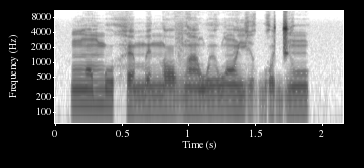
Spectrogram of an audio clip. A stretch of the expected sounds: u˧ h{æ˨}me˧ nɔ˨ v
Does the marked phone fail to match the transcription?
yes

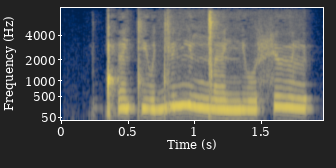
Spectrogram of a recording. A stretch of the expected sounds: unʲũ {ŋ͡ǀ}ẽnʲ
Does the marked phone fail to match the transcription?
no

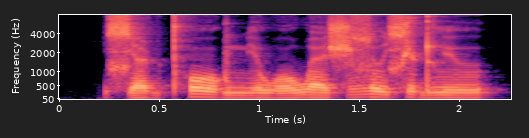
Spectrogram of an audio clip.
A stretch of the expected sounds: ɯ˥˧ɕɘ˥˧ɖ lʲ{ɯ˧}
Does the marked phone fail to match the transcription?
no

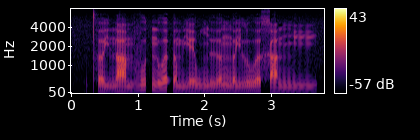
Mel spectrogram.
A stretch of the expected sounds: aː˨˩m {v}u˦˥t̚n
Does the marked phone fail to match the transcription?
no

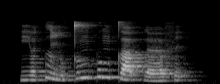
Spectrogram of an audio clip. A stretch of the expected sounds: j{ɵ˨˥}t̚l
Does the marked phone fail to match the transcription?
no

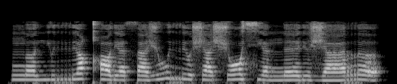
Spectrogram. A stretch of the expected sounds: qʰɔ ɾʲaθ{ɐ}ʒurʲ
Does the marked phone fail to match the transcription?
yes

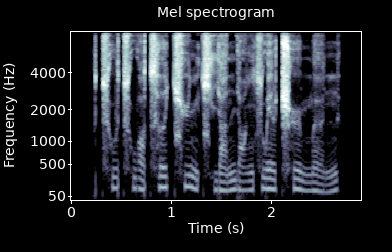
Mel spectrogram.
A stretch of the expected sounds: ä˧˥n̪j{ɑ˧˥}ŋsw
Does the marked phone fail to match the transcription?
no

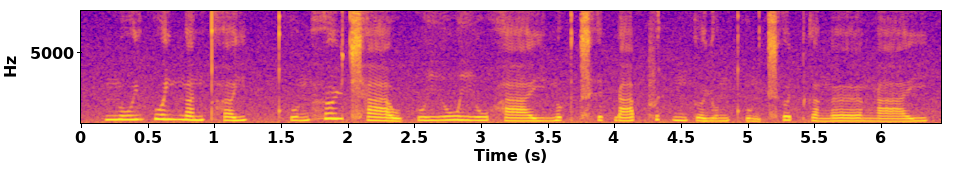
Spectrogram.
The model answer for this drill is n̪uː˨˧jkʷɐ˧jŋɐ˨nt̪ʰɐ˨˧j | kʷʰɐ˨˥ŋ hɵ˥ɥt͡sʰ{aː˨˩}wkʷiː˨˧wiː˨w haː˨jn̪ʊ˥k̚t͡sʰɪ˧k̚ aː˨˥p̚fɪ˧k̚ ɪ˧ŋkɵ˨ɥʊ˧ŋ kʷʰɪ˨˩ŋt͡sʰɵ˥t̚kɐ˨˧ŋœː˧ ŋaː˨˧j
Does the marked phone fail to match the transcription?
no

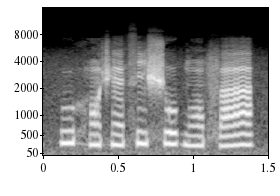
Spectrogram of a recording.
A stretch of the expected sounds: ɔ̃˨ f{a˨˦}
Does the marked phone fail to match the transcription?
no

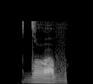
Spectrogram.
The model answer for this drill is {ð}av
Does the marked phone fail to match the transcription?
yes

